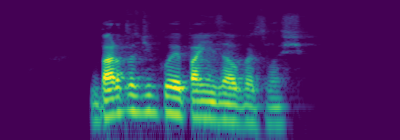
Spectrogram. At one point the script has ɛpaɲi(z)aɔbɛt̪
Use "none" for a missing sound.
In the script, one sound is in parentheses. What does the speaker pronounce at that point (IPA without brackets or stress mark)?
z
